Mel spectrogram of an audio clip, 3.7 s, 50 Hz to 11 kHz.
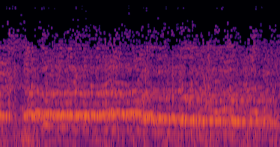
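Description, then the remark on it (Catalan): The Girona football team celebrates in its dressing room after a 4–3 win over Atlético de Madrid sealed by Iván Martín's 91st-minute goal: many voices chant and shout together in a loud, continuous roar with a sustained sung note running through it, boisterous. “Aquest és el so del eh, gol d'Ivan Martín al minut 91 i del eh, vestidor del Girona després del partit”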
